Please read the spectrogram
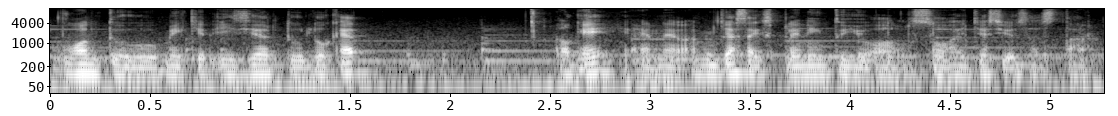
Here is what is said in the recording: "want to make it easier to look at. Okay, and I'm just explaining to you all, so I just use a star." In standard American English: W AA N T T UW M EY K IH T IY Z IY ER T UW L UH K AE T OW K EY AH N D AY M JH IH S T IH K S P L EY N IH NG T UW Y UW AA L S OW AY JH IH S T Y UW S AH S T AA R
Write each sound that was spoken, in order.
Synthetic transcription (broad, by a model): W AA N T T UW M EY K IH T IY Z IY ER T UW L UH K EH T OW K EY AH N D AY M JH IH S T IH K S P L EY N IH NG T UW Y UW AA L S OW AY JH IH S T Y UW S AH S T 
